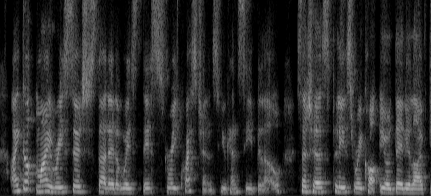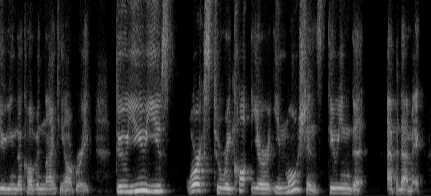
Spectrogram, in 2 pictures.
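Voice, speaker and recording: Her intonation is lively. The woman speaks at a moderate pace. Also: quiet background. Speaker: visiting research fellow; presenter. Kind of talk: academic conference presentation. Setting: video call. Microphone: webcam.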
